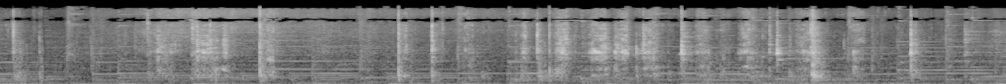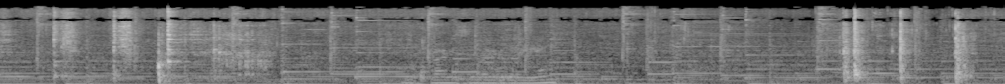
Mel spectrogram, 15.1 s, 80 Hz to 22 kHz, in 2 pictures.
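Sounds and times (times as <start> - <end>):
metal utensil scraping a pan: 0.0 - 9.8
background music: 0.0 - 15.0.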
